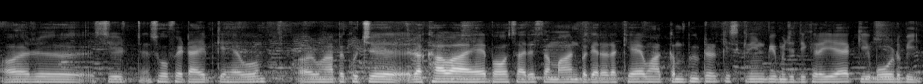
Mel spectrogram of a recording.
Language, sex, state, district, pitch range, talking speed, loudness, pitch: Hindi, male, Himachal Pradesh, Shimla, 115-125 Hz, 200 wpm, -19 LUFS, 120 Hz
